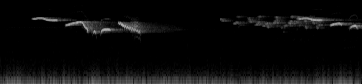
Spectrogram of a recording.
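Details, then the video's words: Madagascar magpie-robin singing, used as training material for contest songbirds: sweeping high whistles sliding down into a buzzy trill, a pause, then a scratchy chattering phrase, with no other clear sounds. "Isian Suara Burung Kader Madagaskar Unik"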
